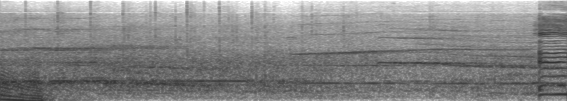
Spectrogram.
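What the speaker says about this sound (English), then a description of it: "So give me some noise from the crowd." At a boxing event, the crowd roars and cheers in a sustained wash of noise while high siren-like tones and horns wail over it, ending with a sharp burst.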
